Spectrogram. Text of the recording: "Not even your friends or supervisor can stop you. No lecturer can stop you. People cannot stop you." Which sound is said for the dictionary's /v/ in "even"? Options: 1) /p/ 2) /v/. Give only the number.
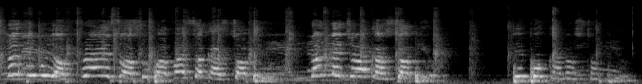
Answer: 1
